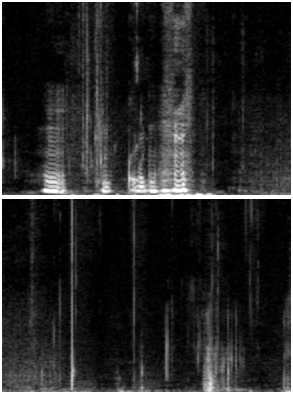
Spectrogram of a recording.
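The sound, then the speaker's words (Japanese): Wet mouth sounds of a drink being held in the mouth and swallowed: a few voiced gulping noises early on, then sparse, sharp clicks and faint squishes, all fairly quiet. “飲み物をねしっかりと 口にこう含んで、こう、”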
